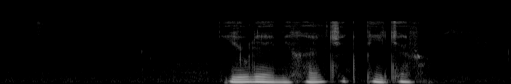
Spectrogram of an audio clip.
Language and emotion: Russian, neutral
